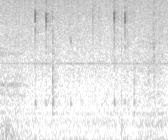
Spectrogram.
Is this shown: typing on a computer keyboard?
yes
